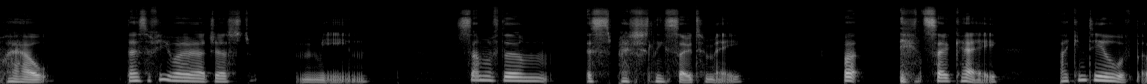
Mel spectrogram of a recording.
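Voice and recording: In a put-on character voice with vocal fry and a fairly high pitch, a man speaks slowly with lively intonation and long, frequent pauses, in a very clean recording with a silent background and a dry, close sound with no echo.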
